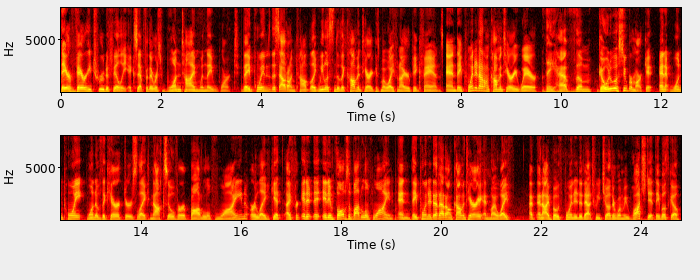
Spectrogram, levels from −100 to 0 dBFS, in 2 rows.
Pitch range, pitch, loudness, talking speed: 130-160 Hz, 145 Hz, -30 LUFS, 250 wpm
